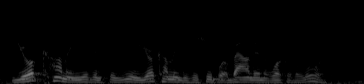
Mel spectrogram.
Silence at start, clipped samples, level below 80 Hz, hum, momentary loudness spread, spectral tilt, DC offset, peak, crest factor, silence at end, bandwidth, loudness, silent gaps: 0 s; under 0.1%; -72 dBFS; none; 12 LU; -8 dB/octave; under 0.1%; -34 dBFS; 18 dB; 0 s; 7.6 kHz; -52 LUFS; none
